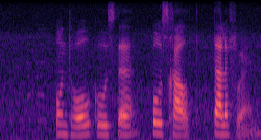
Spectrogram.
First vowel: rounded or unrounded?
rounded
